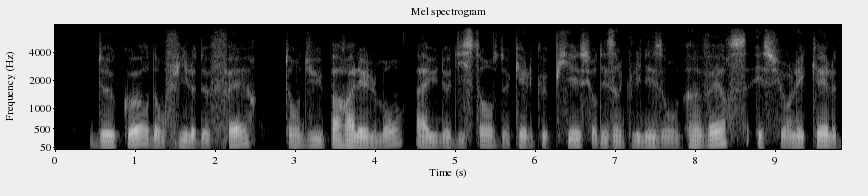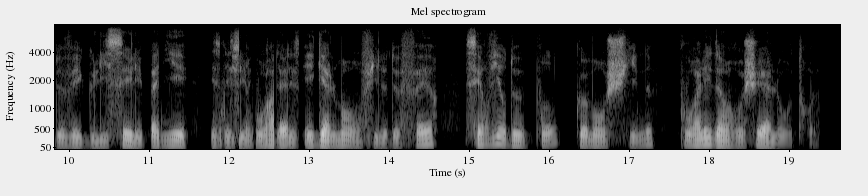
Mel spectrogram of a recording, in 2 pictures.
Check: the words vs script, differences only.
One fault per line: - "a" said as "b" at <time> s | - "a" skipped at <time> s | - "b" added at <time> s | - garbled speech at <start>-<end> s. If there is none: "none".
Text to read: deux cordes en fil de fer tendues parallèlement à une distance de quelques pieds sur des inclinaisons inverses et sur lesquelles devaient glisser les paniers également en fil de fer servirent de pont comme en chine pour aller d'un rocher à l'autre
- garbled speech at 11.8-12.9 s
